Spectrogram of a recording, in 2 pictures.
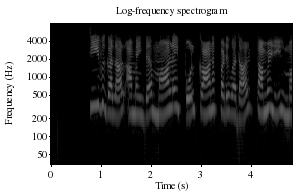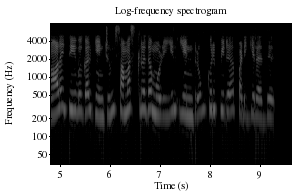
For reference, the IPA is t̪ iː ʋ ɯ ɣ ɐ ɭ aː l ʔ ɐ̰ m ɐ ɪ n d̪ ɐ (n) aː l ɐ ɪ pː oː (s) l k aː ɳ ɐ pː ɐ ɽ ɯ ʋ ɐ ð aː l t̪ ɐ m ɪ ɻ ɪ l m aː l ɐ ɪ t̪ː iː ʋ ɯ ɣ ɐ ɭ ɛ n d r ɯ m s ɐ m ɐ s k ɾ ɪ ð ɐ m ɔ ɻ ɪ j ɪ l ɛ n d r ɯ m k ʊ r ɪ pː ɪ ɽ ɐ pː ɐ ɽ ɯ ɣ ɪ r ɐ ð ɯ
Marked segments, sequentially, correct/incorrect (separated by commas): incorrect, incorrect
